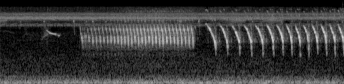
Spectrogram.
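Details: Belgian canary singing, used for training: a brief high note, then a sustained buzzy trill, then a fast run of rising-and-falling sweeping notes repeated about every tenth of a second, over a steady high hiss.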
